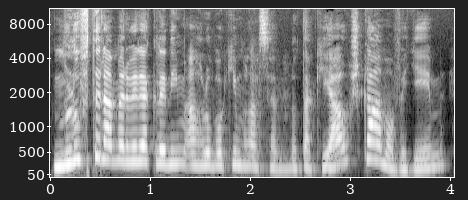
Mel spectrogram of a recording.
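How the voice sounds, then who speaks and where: A woman's voice: a little high, lively intonation. A woman chats casually with a friend, reading advice off a website and breaking in with her own comments. Her delivery is loose and full of filler words. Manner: chatty, reads aloud with asides and filler words. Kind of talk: casual chat, reading tips aloud from a website.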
